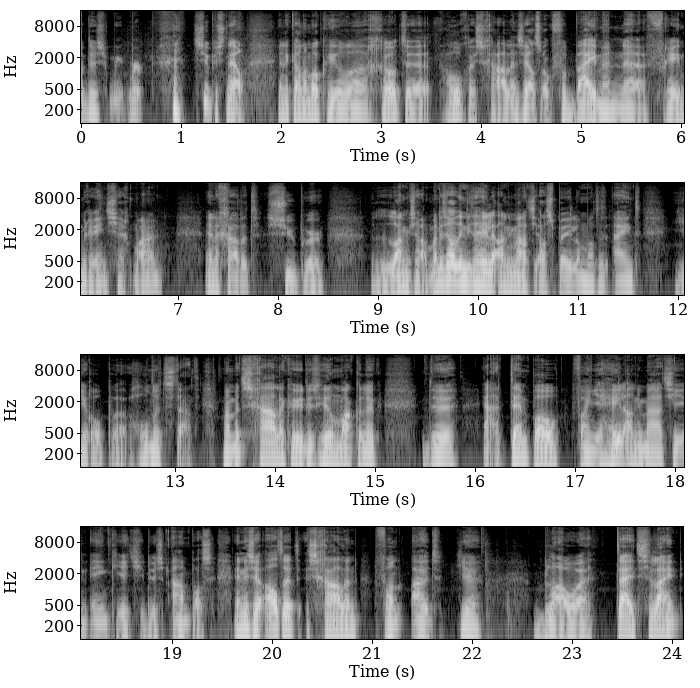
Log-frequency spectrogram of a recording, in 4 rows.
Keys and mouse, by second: 0.8 space, 1.4 click, 2.2 s, 5.0 click, 6.1 space, 12.6 space, 13.3 s, 14.2 right click, 18.1 click, 19.9 ctrl+shift+a, 19.9 shift+c.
